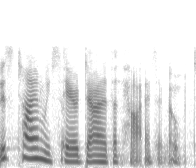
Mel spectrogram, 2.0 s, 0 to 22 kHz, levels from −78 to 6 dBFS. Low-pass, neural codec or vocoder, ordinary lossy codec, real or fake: 7.2 kHz; codec, 16 kHz, 1 kbps, FunCodec, trained on LibriTTS, 50 frames a second; Opus, 32 kbps; fake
